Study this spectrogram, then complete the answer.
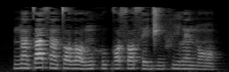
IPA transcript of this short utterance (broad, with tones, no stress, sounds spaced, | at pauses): n ã˧ t a˦ s ã˧ t ɔ˧ l ɔ˨ l ũ˨˦ h u˧ ɡ ɔ˧ s ɔ˧ s e˨ d͡ʒ i˨ f i˧ l ɛ̃˧ n ɔ̃˨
